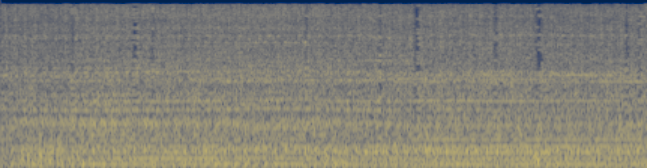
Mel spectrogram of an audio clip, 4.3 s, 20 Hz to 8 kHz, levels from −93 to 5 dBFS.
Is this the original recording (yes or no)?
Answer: yes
